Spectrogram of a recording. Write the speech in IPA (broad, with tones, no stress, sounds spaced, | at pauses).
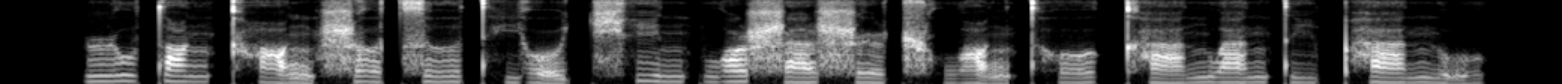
ɻ u˧˥ t̪ ɑ˧˥ ŋ kʰ ɑ̰˨˩ ŋ ʂ ɤ˥˩ t͡s ɹ̩˥ t̪ʰ j o̰˨˩ ʊ̯ t͡ɕʰ i˥˩ n p w ɔ˥ ʂ ä˧˥ ʂ ɻ̩˧˥ ʈ͡ʂʰ w ɑ̰˨˩ ŋ t̪ʰ o˧˥ ʊ̯ kʰ ä˧˥ n̪ w a˥ n t̪ i˧˥ pʰ ä˥ n̪ ṵ˨˩˦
